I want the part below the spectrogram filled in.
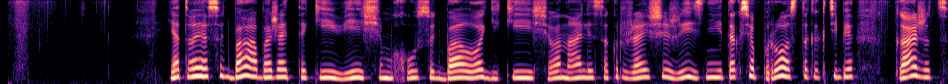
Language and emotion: Russian, positive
